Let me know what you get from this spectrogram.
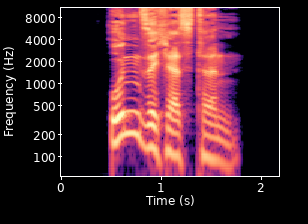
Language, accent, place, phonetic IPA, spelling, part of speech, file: German, Germany, Berlin, [ˈʊnˌzɪçɐstn̩], unsichersten, adjective, De-unsichersten.ogg
- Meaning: 1. superlative degree of unsicher 2. inflection of unsicher: strong genitive masculine/neuter singular superlative degree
